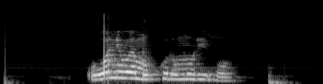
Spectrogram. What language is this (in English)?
Kinyarwanda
